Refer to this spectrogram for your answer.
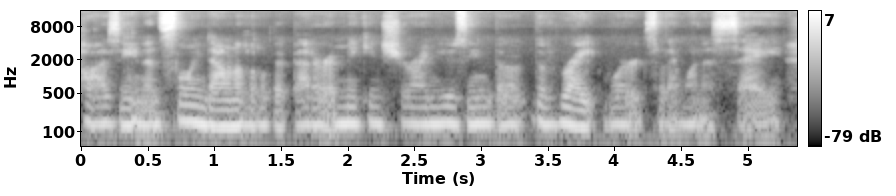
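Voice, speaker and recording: A woman's very deep, low voice, somewhat breathy and dark and mellow in tone, at a fairly quick pace. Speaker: life coach and hypnotherapist. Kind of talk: casual vlog talk. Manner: hesitant, many fillers.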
